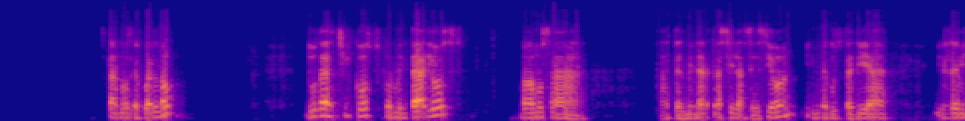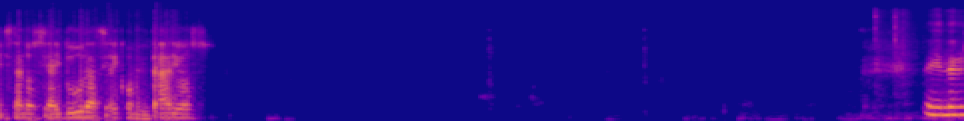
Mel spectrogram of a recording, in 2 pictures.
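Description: A woman speaks calmly through a microphone, in short bursts with pauses.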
